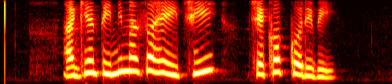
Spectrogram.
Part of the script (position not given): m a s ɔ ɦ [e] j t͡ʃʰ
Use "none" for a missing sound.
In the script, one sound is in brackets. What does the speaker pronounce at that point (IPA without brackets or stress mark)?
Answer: e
